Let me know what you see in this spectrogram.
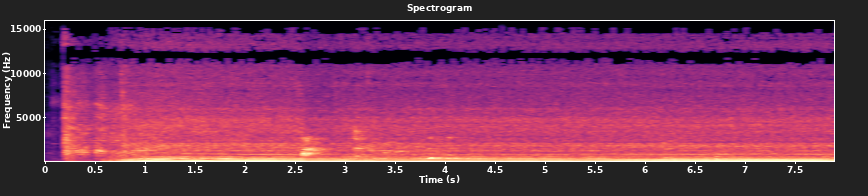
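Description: Ford Focus ST's turbocharged 2.0-litre EcoBoost four-cylinder starting up, its pitch rising briefly as it catches, then settling into a steady idle.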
